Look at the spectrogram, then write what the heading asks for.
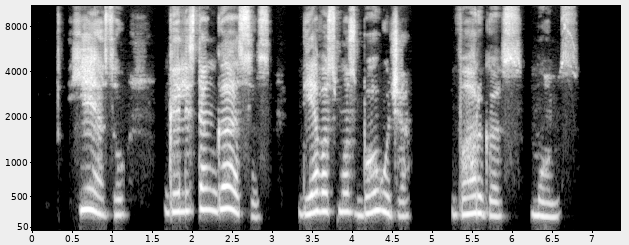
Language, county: Lithuanian, Vilnius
